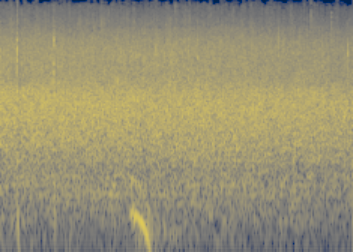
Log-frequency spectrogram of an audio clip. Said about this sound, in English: I know you clapped before, but come on, let's thank God for awesome.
